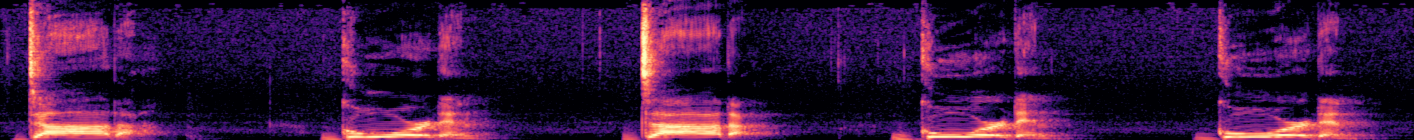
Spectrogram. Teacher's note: because the first syllable is stressed Gore so the second syllable becomes that unstressed vowel sound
